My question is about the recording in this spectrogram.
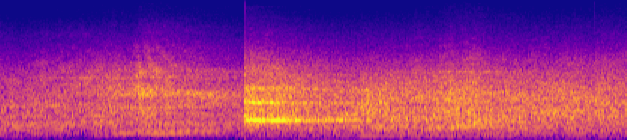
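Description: Passing road traffic, cars and motorcycles going by, with a swell about two seconds in and a sudden jump in level a little over three seconds in.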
